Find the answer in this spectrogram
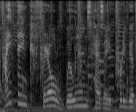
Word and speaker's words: Pharrell: How do you say his name? His name is definitely Pharrell.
